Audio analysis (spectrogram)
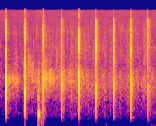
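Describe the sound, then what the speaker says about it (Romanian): At a conservative gala, audience hands clap in a sparse, steady rhythm: around nine distinct, evenly spaced claps that stand alone without talk. "Aplauze pentru dumneavoastră, dacă se poate."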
